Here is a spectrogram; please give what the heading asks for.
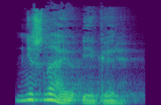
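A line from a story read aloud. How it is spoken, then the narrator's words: Gloomy voice. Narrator (Russian): мрачным голосом сказал он тогда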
